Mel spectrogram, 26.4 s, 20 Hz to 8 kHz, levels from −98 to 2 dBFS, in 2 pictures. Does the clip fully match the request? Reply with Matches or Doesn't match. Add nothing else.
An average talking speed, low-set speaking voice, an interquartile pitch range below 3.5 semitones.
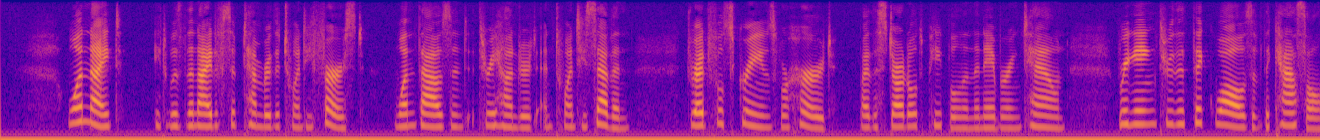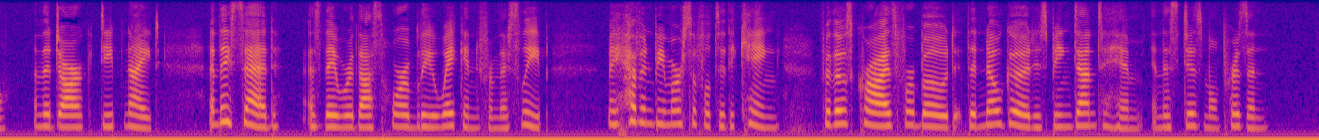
Doesn't match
